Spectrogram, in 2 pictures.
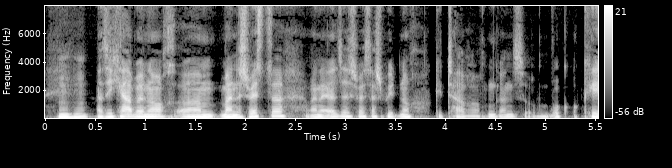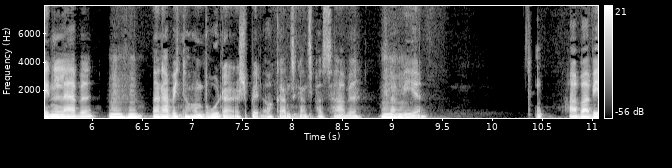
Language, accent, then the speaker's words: German; Heidelberg, Baden-Württemberg, Germany; born there; now in Cologne, Germany; Ich bin in Heidelberg geboren, ja.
